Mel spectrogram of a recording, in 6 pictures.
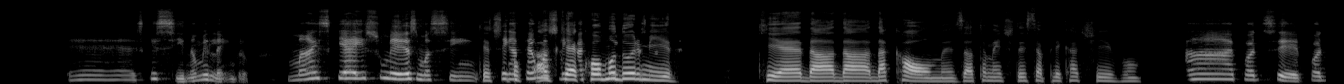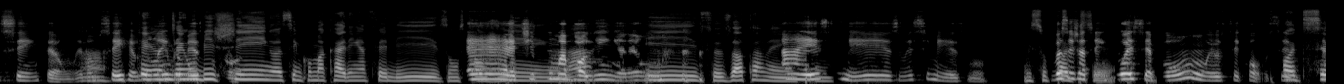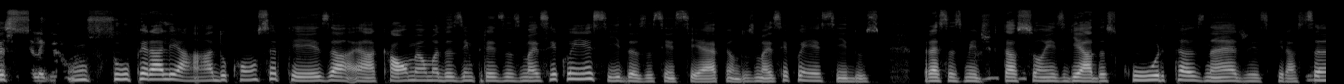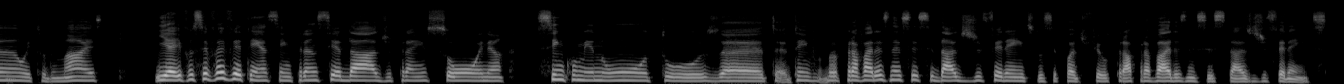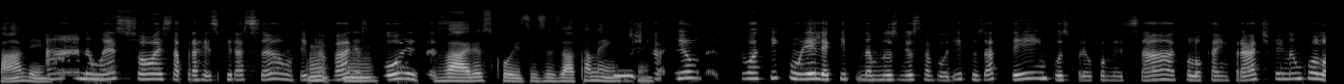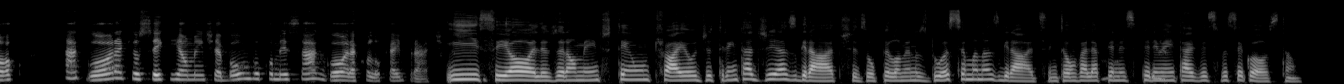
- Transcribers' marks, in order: unintelligible speech; tapping; laugh; stressed: "agora"; chuckle; in English: "trial"
- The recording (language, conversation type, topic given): Portuguese, advice, Como é a sua rotina relaxante antes de dormir?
